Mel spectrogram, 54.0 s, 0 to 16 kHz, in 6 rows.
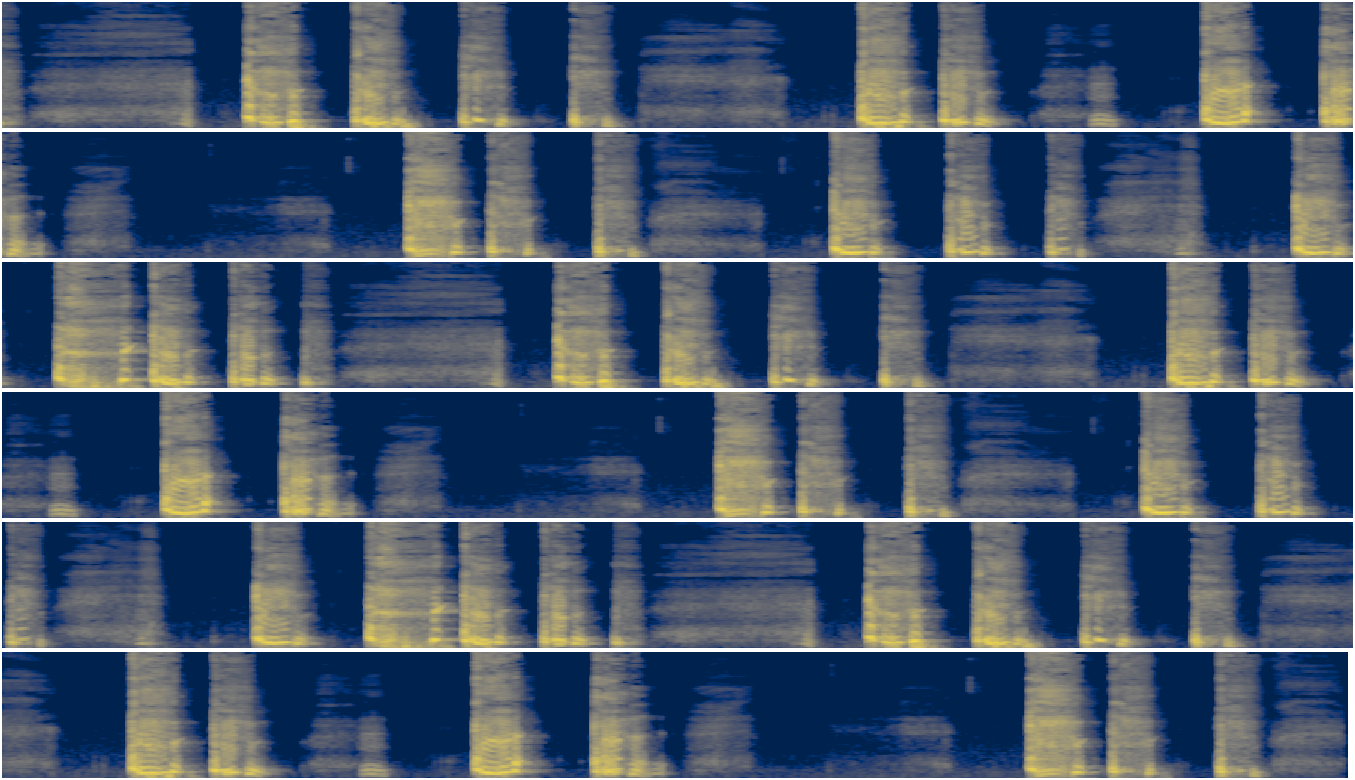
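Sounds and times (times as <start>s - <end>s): man coughing: 1.7s - 4.2s, 5.8s - 6.8s, 8.1s - 9.3s, 11.8s - 13.4s, 17.7s - 20.3s, 21.8s - 24.3s, 28.2s - 29.4s, 31.8s - 33.4s, 34.7s - 36.4s, 37.8s - 40.4s, 41.8s - 44.4s, 51.9s - 53.5s.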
